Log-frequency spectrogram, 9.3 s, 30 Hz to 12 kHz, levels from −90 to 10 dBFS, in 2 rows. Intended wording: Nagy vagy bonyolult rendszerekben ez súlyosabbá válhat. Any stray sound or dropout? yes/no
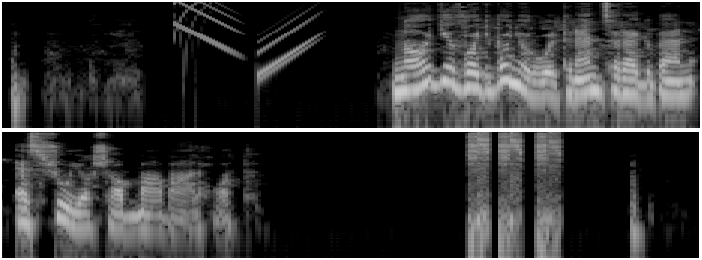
yes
